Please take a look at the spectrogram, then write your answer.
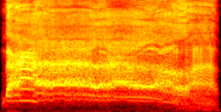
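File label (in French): Soldier pain critical death, fr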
